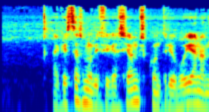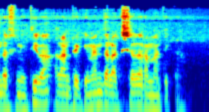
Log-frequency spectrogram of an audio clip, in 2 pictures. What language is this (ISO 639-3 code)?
cat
